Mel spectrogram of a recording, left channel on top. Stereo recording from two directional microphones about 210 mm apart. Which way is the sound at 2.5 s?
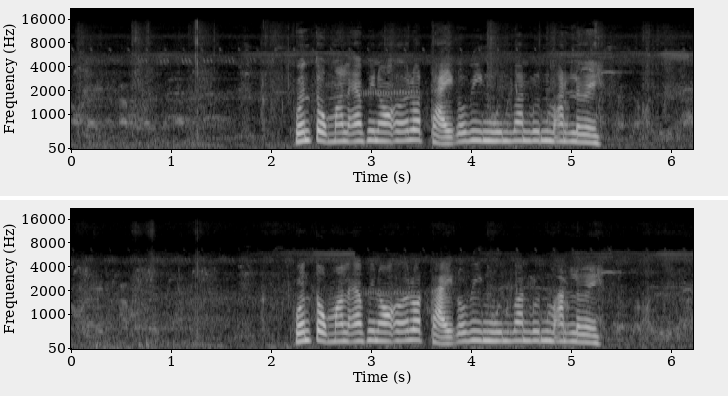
20° left (ahead or behind).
